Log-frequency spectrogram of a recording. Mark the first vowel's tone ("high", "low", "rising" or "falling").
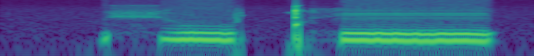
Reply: low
